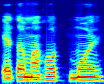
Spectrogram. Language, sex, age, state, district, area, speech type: Assamese, male, 30-45, Assam, Majuli, urban, spontaneous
